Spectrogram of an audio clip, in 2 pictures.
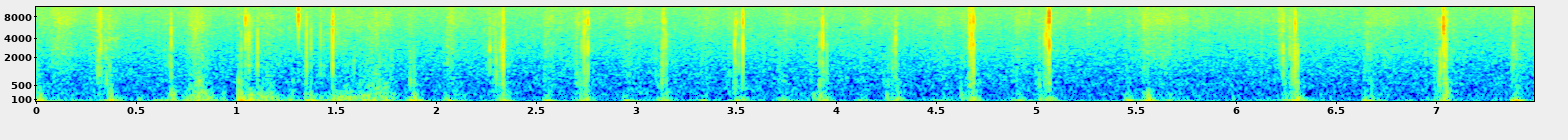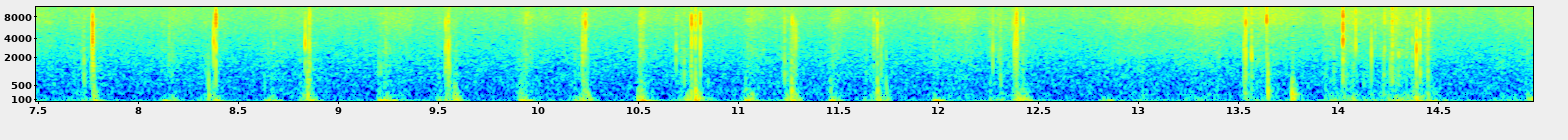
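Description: Long nails tap and scratch with both hands across the waxed surface of a folded stack of beeswax-coated cotton food wraps. A quiet, steady series of short, dry taps is heard, each a soft low thump with a brief bright click, with no ringing and faint scratchy rustle between them.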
